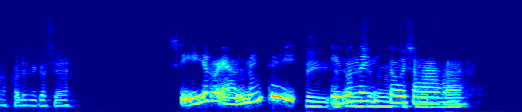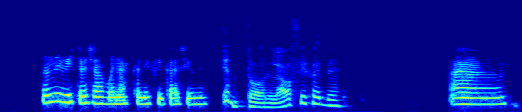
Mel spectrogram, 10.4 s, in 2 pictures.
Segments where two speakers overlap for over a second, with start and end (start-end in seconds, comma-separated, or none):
3.1-4.7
